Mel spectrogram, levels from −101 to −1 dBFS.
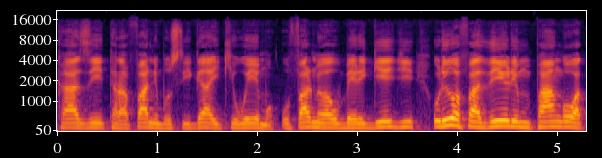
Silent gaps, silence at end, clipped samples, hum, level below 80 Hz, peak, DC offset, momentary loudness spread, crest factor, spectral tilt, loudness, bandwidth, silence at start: none; 0 s; under 0.1%; none; -58 dBFS; -6 dBFS; under 0.1%; 9 LU; 18 dB; -5.5 dB/octave; -23 LUFS; 16 kHz; 0 s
